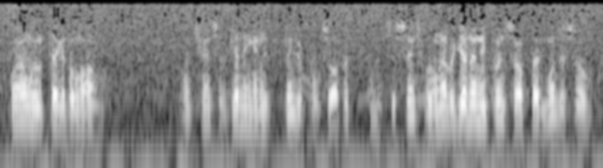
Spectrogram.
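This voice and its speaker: Man playing quick no-nonsense cop, mellow dark voice, old muffled radio drama. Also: medium pitch, steady tone, natural voice. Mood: businesslike. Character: brisk, no-nonsense male police detective. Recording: dull old radio recording.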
